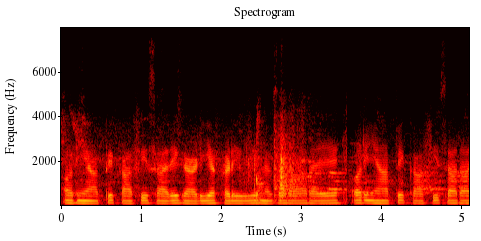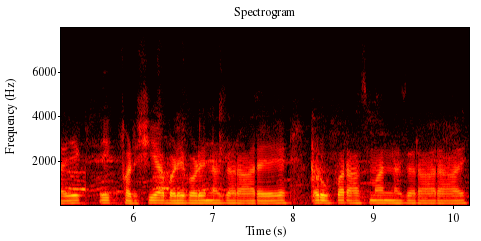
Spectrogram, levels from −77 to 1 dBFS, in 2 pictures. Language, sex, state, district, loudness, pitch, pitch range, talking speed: Hindi, male, Maharashtra, Dhule, -30 LUFS, 110 Hz, 105-115 Hz, 195 wpm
